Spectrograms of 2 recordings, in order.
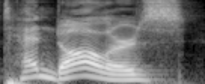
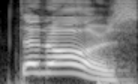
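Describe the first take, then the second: First: Said in the usual way. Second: "ten dollars" said high and loud, stress on "ten"; emphatic repeat. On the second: Shown as a demonstration.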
